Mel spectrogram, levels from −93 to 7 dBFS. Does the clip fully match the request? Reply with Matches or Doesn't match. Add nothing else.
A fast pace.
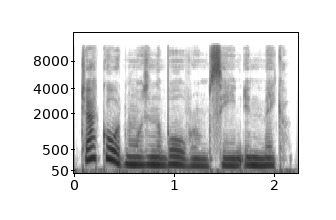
Matches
